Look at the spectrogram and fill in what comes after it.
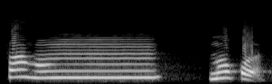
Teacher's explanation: क़ाफ पुर होगा और साकिन होने की वजह से क़लक़ला भी होगा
